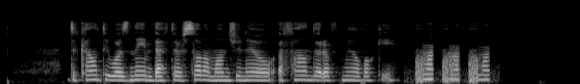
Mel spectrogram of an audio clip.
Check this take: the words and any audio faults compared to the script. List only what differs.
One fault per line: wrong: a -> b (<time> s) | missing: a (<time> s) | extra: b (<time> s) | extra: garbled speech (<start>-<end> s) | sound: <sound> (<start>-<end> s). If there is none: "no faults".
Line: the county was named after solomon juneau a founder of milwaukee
sound: laugh (4.2-4.9 s)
